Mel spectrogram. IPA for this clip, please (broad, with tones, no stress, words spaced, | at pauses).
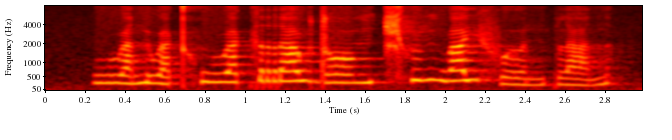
wu˩˦a̯nu˩˦a̯kʰwu˦˥a̯ kra˥˩w dɔː˦˥ŋ t͡ɕʰɯ˥˩ŋwa˥˩j fɤː˩˦npla˩˦n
